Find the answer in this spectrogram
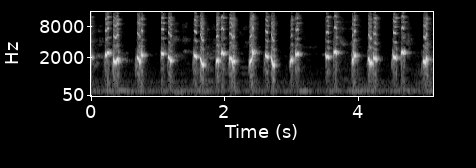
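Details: Yellow-vented bulbul, male, singing a 'ropel panjang' fighting lure meant to agitate other bulbuls: brisk paired whistles with quick up-and-down inflections, repeated in clusters with short pauses between.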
